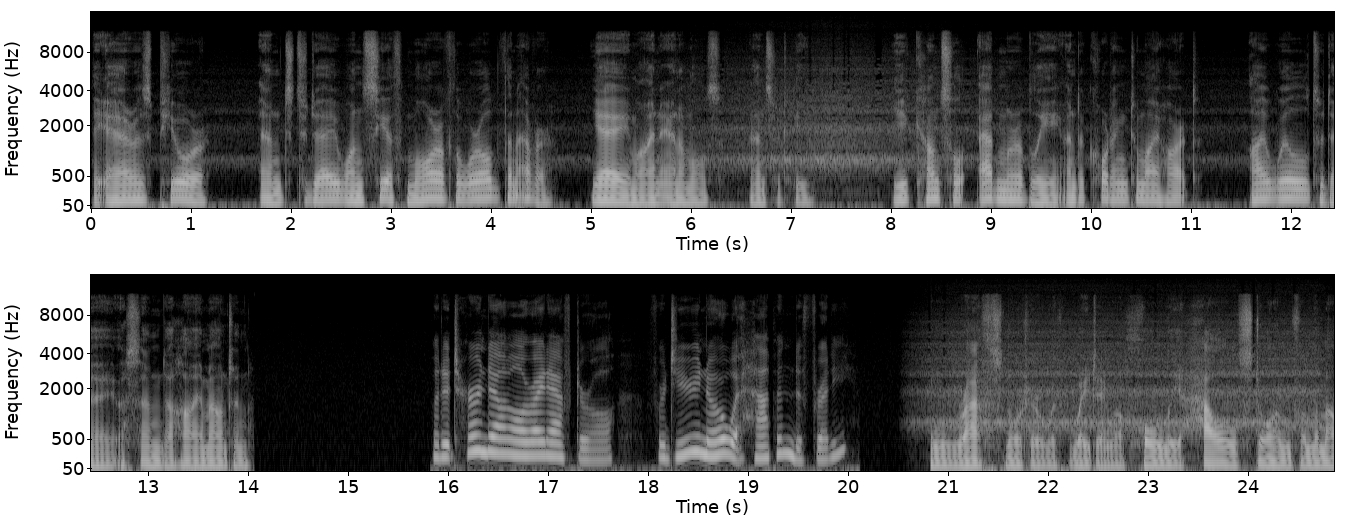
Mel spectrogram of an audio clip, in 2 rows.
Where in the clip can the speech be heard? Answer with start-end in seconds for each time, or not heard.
0.0-7.2, 8.0-14.1, 15.8-20.0, 20.8-24.8.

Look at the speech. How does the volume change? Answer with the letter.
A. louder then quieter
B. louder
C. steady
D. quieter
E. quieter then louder
C.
